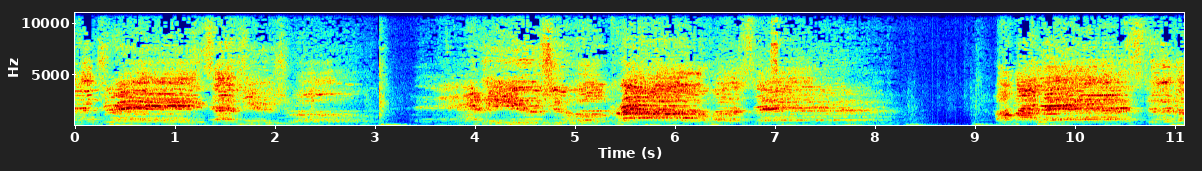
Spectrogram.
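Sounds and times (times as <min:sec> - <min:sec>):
men singing together: 0:00.0 - 0:08.3, 0:09.2 - 0:11.0
low bass notes: 0:05.6 - 0:10.1.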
